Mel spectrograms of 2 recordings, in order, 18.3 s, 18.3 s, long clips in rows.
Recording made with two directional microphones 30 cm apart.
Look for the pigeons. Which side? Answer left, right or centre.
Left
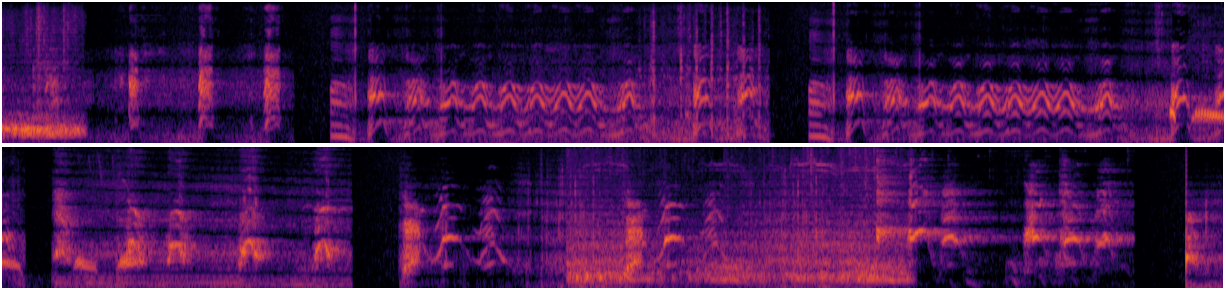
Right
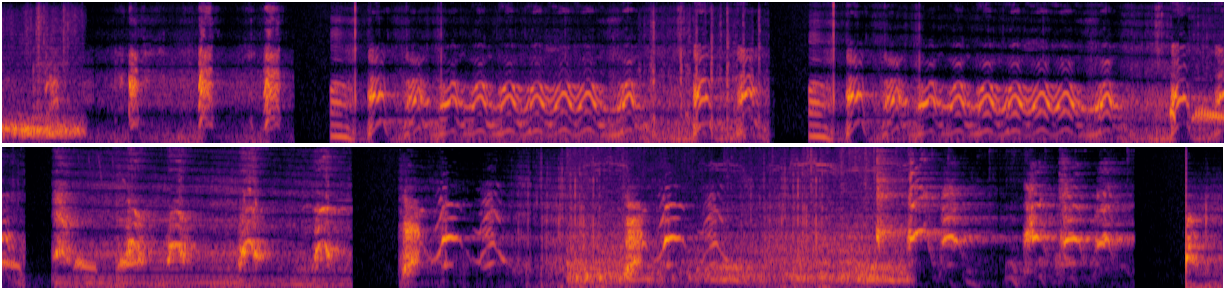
right.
